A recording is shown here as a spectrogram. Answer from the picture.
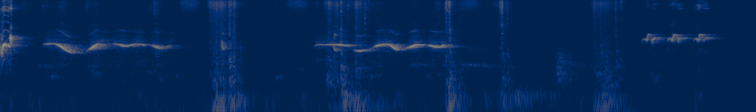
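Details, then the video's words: Yellow-vented bulbul learning its song: two wavering, bubbly whistled phrases, each about a second and a half long, separated by a pause, then a short burst of quick, higher trilled notes near the end. There are faint clicks between phrases and no other clear sounds. "BURUNG TRUCUKAN BELAJAR BUNYI"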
